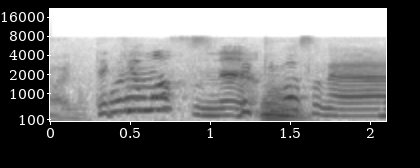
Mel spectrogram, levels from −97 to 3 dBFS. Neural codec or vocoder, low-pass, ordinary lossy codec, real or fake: none; none; none; real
